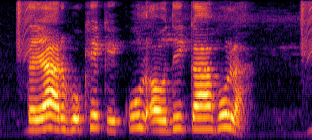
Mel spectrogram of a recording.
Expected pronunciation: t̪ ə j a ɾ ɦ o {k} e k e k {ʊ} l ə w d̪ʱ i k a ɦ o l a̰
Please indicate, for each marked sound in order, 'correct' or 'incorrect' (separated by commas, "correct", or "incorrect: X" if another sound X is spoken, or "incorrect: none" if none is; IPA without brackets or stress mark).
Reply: incorrect: kʰ, incorrect: u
